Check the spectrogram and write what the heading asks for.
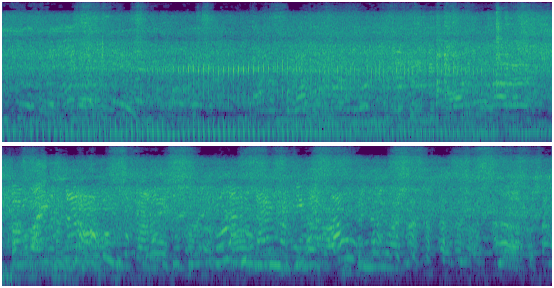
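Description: Many people talking at once, with a vehicle engine running steadily underneath. The engine cuts off suddenly a little past halfway, leaving only the overlapping voices.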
